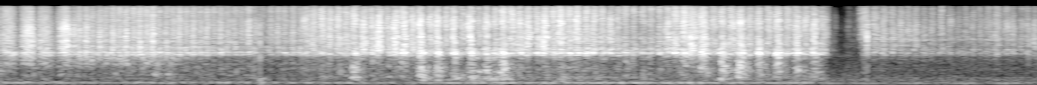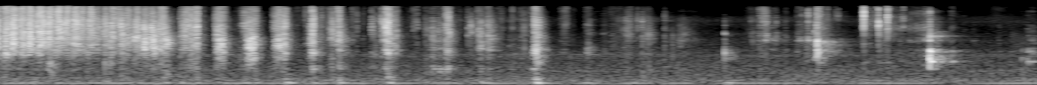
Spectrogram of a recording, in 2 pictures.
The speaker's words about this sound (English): next I'll sand and round over the bevels.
